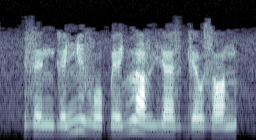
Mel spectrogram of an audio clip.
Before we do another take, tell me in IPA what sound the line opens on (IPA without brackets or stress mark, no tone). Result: z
